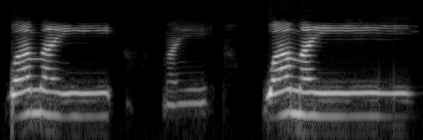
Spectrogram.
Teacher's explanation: Irgom gunanya udah lebih bagus, masuk alirannya ke hidung ya, jadi nggak banyak dari mulut.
